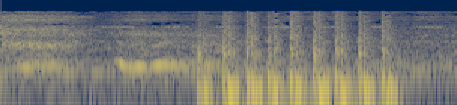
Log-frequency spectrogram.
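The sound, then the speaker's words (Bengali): Heavy, rapid banging of a door being forced that will not open: many hard thuds in a fast, uneven run in the second half, after a quieter stretch. “চেষ্টা করছি কিন্তু দরজা তো খুলছে না।”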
